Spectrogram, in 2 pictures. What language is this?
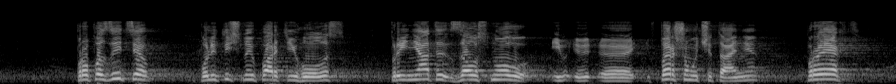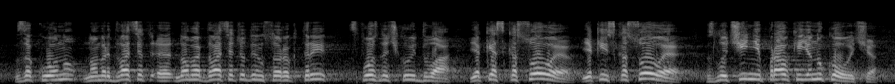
Ukrainian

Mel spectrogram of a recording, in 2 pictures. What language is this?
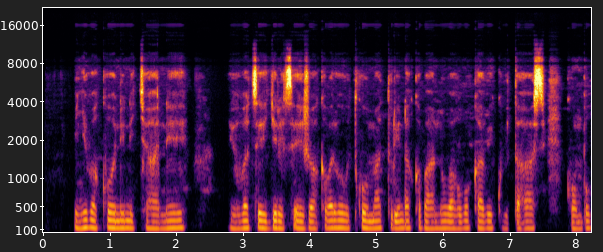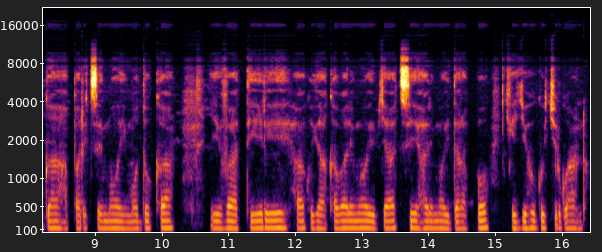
Kinyarwanda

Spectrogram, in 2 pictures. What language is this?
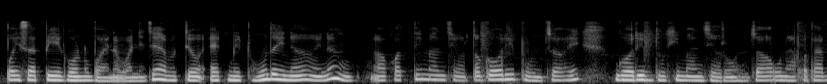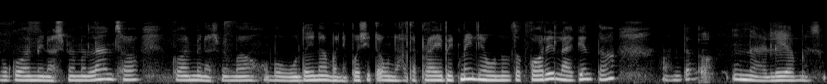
Nepali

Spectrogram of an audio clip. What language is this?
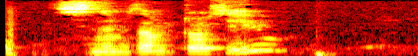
Kabyle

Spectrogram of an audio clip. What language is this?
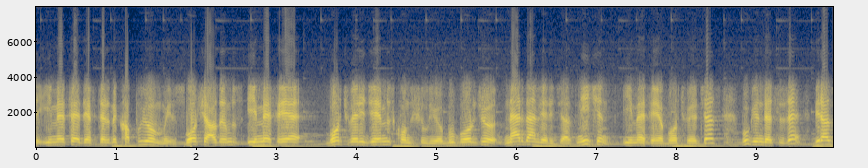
Turkish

